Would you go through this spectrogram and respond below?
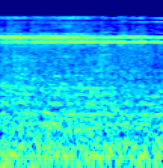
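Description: A train running on a railway, a steady, loud rumble of wheels on track with a high sustained squeal riding over it, continuous with no breaks and no voices.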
